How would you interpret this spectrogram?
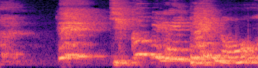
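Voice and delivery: high, alarmed mishearing; mock shock at what she heard; shocked question. Mother mishearing daughter, high alarmed question. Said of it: "To my daughter said".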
